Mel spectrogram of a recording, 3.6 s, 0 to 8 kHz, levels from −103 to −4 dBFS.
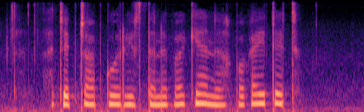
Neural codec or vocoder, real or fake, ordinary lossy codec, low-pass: codec, 16 kHz in and 24 kHz out, 1 kbps, XY-Tokenizer; fake; AAC, 48 kbps; 7.2 kHz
